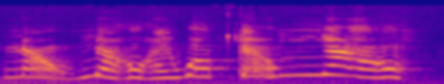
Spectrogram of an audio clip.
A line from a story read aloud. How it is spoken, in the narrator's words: the child wailed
